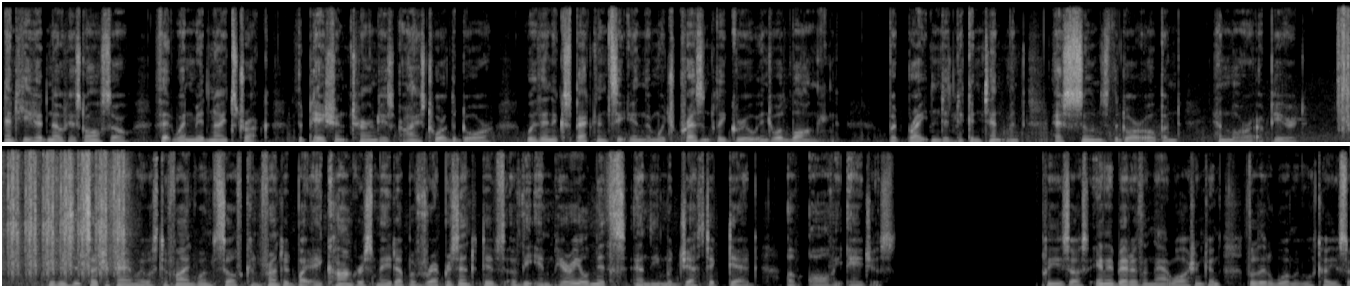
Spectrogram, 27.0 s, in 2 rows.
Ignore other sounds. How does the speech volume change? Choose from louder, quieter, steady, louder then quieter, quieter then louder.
steady.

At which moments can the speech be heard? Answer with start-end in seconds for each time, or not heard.
0.0-13.1, 13.9-22.4, 23.9-26.9.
